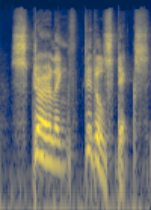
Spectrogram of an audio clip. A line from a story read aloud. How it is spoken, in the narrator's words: yelped Pepys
